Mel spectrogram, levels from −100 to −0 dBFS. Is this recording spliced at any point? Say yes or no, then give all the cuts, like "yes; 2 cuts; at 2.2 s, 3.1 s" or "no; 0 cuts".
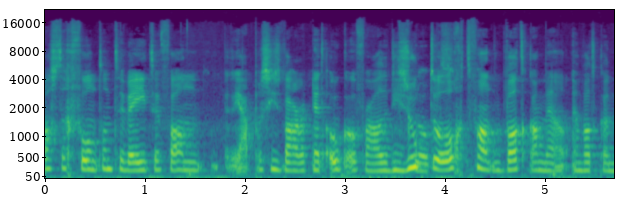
no; 0 cuts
